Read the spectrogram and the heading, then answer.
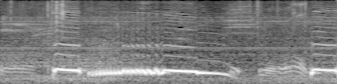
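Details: Albino Barbary dove with red eyes calling as a lure for quiet doves: a short high note then a long vibrating coo sliding down, followed by soft notes and another short high note.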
